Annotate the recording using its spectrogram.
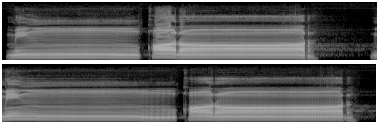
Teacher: Khusus huruf qaf dan kaf, suara samarnya lebih ke huruf ang.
